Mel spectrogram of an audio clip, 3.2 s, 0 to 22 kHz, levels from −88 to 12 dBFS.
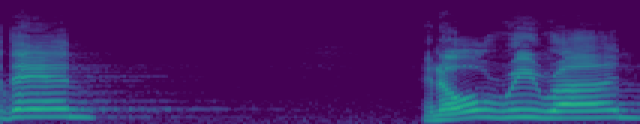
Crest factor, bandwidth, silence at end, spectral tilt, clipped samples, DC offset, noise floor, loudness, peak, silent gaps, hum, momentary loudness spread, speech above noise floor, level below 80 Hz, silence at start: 18 dB; 13 kHz; 0 s; -4.5 dB/octave; under 0.1%; under 0.1%; -74 dBFS; -31 LUFS; -16 dBFS; none; none; 11 LU; 43 dB; -82 dBFS; 0 s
